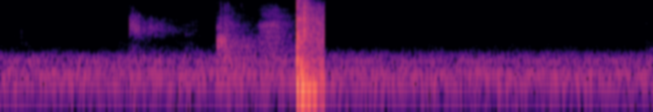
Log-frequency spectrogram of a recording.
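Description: A basketball strikes a hard surface once with a loud thud about three seconds in, followed by a quick second smaller hit. Fainter scuffing sounds come just before it, over a steady low hum.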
